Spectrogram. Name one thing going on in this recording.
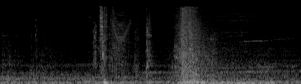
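A control panel clicks and beeps as buttons are pressed.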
